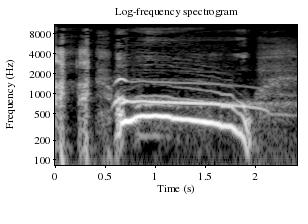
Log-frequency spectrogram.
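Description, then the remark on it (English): A wolf howl: one long, steady tonal wail held for over a second, then dropping in pitch as it fades, preceded by a few short noisy bursts. Nobody speaks. “It was a wolf.”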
